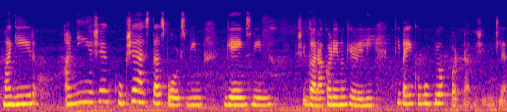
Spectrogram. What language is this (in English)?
Konkani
